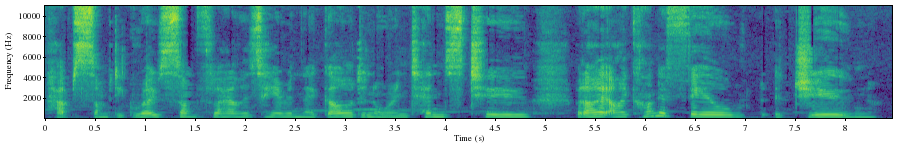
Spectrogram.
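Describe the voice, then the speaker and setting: A woman reads cards as a psychic medium. She speaks unhurriedly, with a slightly low voice. She pauses often, as if searching for each impression. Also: fairly even intonation, a little mellow. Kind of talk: monthly astrology and card reading to camera.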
